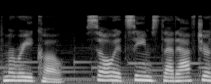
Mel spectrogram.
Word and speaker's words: Mariko: The name of the land was written Maruko, round, and pronounced Mariko, so it seems that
